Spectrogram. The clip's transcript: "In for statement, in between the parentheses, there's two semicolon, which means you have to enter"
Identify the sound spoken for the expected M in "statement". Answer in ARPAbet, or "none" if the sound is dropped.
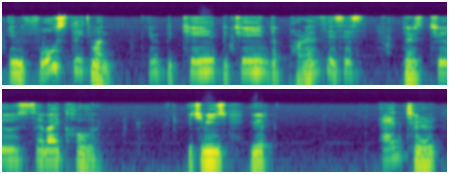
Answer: M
